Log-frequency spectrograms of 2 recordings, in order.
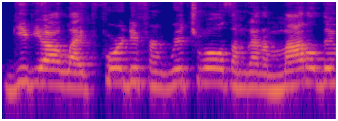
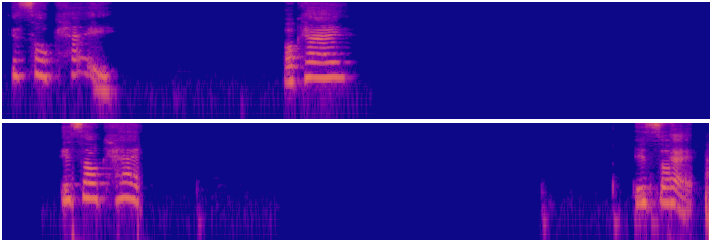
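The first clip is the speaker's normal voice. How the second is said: soft and a little higher, gently soothing; soft reassurance; 5 semitones higher, 6 dB quieter than usual. Real, not acted. Coach comforting her viewers, softly reassuring. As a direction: hush them kindly, it's okay.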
